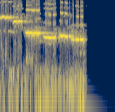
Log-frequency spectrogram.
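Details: Brown-chested jungle flycatcher in full song, a lure meant to provoke rival birds: a quick run of clear whistled notes stepping down from high to lower pitch, ending after little more than a second.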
